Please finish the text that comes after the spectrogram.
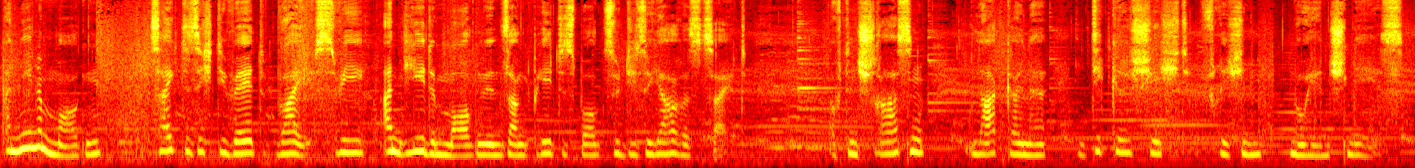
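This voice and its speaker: An actress playing an older, indulgent grandmother telling stories in a children's radio play, with a playful, calm manner. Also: medium pitch, over music, close to an everyday voice. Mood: gentle storytelling. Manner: unhurried, sprinkles English endearments.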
